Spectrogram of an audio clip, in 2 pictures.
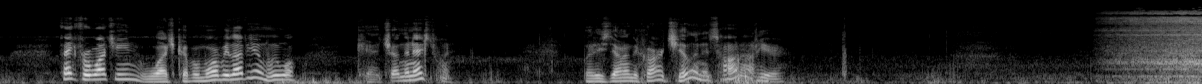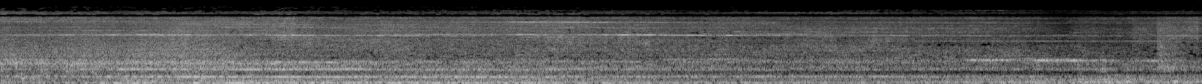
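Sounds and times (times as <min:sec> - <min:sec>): locomotive rumble: 0:11.0 - 0:24.0
steel wheels squealing on rail: 0:11.0 - 0:24.0.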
